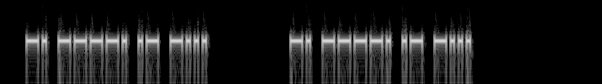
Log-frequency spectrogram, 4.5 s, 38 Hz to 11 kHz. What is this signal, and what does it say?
Morse code, heard as a keyed tone, about 40 wpm, 700 Hz. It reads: N9AB N9AB
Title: USA Call Signs - 4 Characters - Repeated 2x - 40wpm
